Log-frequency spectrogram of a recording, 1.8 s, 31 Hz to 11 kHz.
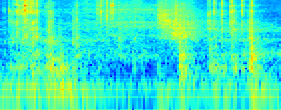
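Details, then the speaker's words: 2011 Mazda CX-9 power window motor: irregular bursts of ratcheting clicks and grinding as the gear, probably stripped, skips instead of driving the window. "So that sound we're hearing is probably that gear just shifting through there Stripping It's out. stripping and it. not catching it."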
